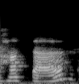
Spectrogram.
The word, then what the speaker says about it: hatha: And what I mean by that is hatha, or hatha, as we might be used to pronouncing it, can translate to mean forceful or effortful.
